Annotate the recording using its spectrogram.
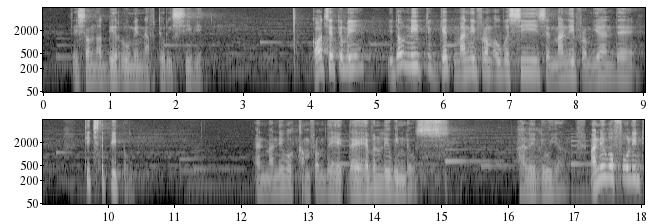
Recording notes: Preached at the Zion sanctuary, Cape Town on the 23 April 2023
